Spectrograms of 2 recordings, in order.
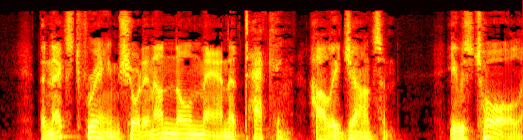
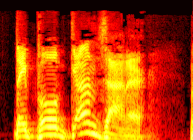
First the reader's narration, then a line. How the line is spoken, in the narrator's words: McGrath shouted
